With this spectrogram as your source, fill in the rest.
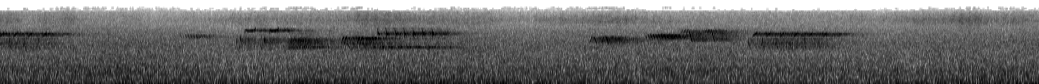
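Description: A moose steps slowly through leaves and undergrowth.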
